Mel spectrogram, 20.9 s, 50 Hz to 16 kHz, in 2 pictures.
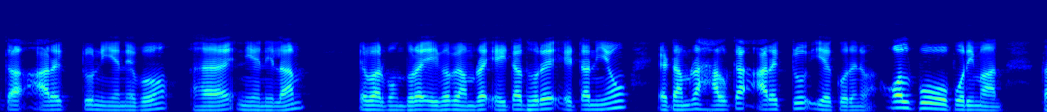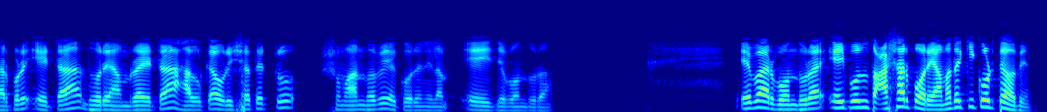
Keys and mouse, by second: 4.5-9.0 right drag, 7.3-10.9 drag, 10.9-18.8 right drag.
